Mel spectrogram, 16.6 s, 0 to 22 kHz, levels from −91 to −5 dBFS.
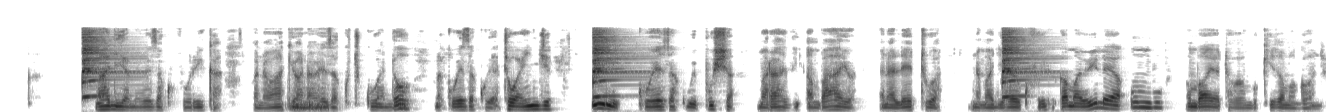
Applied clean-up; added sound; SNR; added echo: classical method log-MMSE.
